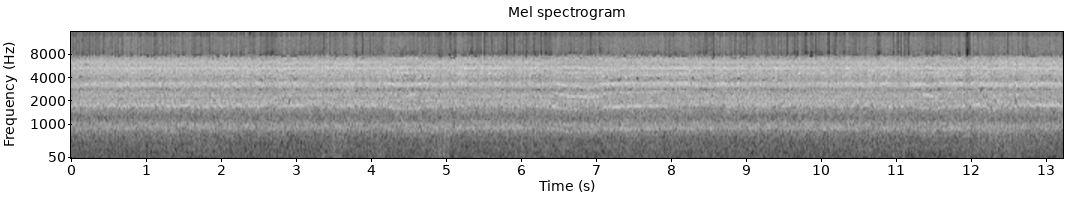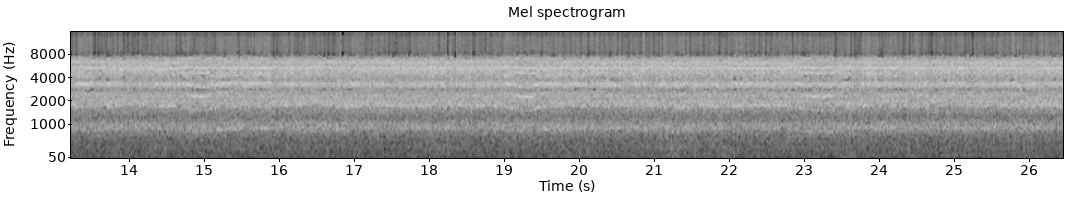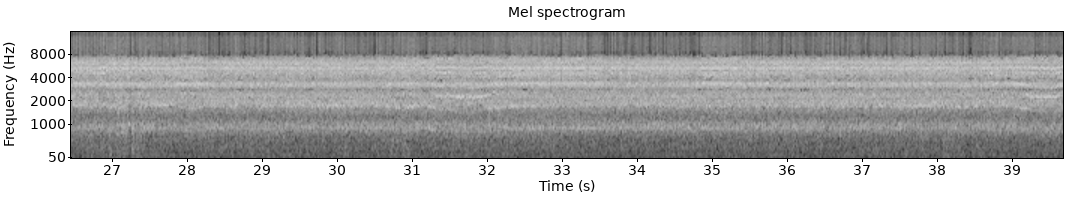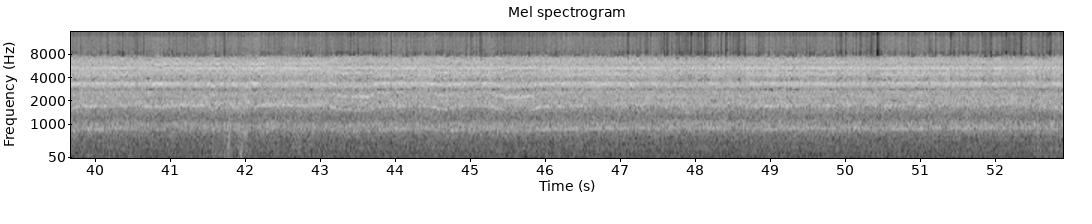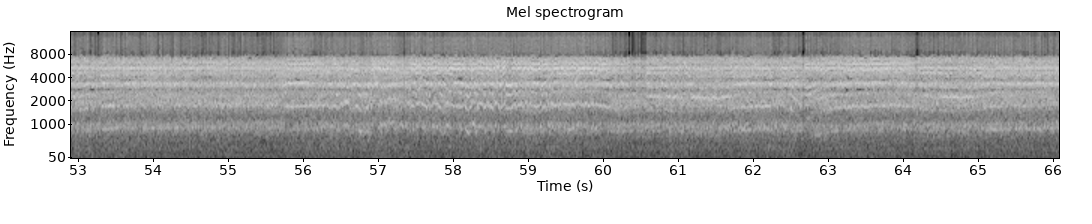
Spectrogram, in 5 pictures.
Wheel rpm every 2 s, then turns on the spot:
230, 230, 230, 230, 230, 230, 230, 230, 230, 230, 230, 230, 230, 230, 230, 230, 230, 230, 230, 230, 230, 220, 220, 230, 230, 240, 230, 230, 230, 220, 220, 210, 220.
none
